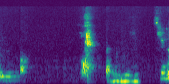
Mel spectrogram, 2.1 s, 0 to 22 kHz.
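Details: Blenheim Cavalier King Charles Spaniel puppies, born November 14, 2022 to Pom-Pom, in an indoor puppy pen before Christmas: short separate yips and barks, one with a low rough rumbling tail, ending in a louder bark.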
